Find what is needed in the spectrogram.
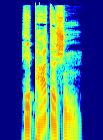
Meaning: inflection of hepatisch: 1. strong genitive masculine/neuter singular 2. weak/mixed genitive/dative all-gender singular 3. strong/weak/mixed accusative masculine singular 4. strong dative plural
- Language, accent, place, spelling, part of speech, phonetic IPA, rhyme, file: German, Germany, Berlin, hepatischen, adjective, [heˈpaːtɪʃn̩], -aːtɪʃn̩, De-hepatischen.ogg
